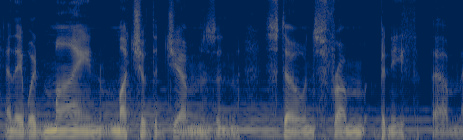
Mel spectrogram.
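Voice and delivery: usual speaking voice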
